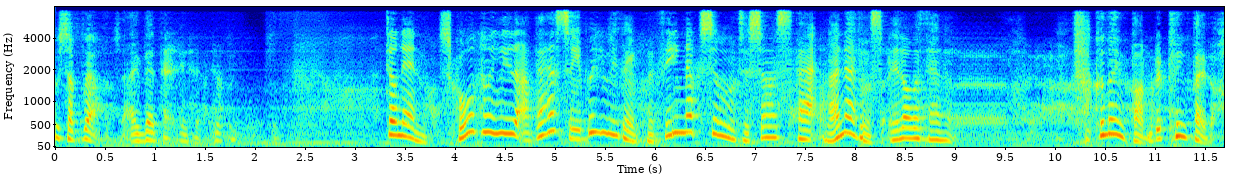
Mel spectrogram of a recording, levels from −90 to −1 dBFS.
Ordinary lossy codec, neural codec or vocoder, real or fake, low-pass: none; codec, 16 kHz, 0.5 kbps, FunCodec, trained on LibriTTS, 25 frames a second; fake; 7.2 kHz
